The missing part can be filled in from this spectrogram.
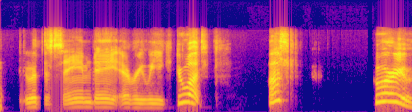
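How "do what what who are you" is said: very high-pitched put-on voice. Imitating co-host Cord forgetting the weekly podcast: impression of Cord. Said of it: "That's my impression of Cord".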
